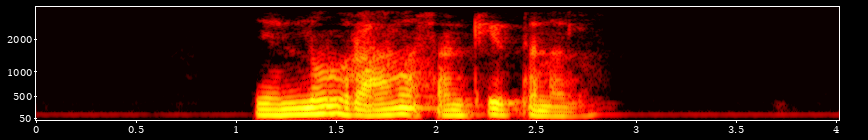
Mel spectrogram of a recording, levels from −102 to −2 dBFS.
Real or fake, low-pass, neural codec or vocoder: fake; 3.6 kHz; codec, 16 kHz, 4 kbps, FreqCodec, larger model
